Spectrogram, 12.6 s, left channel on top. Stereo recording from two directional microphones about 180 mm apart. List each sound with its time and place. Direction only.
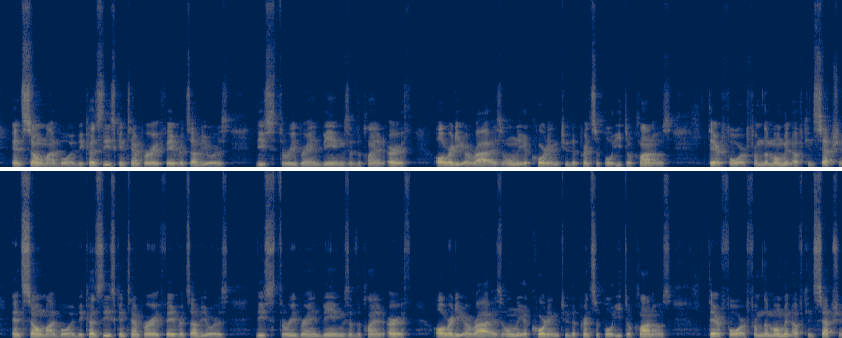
0.2 s speech: 50° right (ahead or behind)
